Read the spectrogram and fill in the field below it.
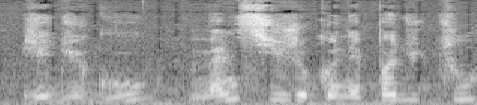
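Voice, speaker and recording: Noticeable background noise fills the recording. A woman talks very slowly. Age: 70s. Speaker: textile artist and vintage seller. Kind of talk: interview. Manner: halting, many hesitations.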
